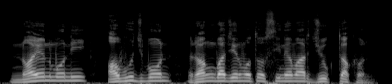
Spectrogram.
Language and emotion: Bengali, neutral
